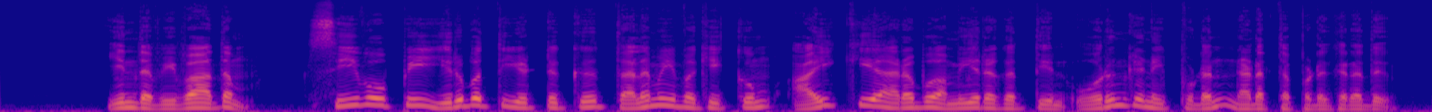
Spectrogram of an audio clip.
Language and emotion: Tamil, neutral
